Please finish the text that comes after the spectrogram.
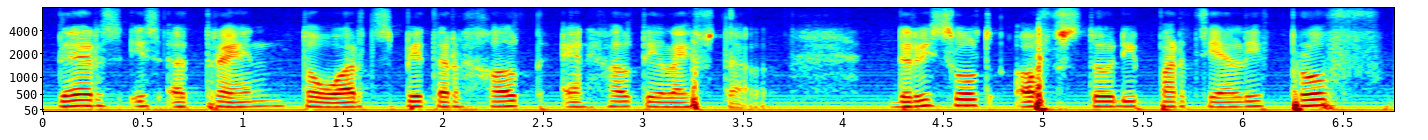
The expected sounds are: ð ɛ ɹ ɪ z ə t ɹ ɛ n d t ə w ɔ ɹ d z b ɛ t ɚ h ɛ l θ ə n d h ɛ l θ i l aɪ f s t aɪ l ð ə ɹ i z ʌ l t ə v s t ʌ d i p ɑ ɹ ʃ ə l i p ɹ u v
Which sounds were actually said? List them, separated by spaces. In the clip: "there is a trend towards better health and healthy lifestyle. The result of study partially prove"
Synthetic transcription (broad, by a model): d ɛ ɹ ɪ s ə t ɹ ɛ n t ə w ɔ ɹ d s b ɛ t ɚ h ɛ l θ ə n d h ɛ l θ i l aɪ f s t aɪ l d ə ɹ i s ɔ l t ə f s t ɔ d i p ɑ ɹ s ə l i p ɹ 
